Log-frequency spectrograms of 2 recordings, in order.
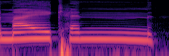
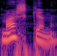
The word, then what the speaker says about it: Maiken: Och det blir ju som att alla tror att hon heter Michael. Alltså... Men nej, Maiken. Och då tror alla att det ska uttalas Marsken när de läser. Ah. När de läser liksom med J, Marsken.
